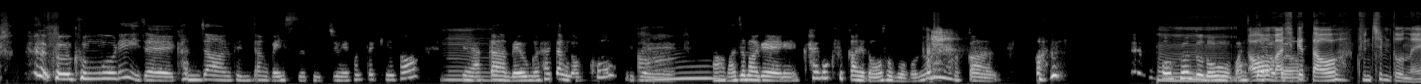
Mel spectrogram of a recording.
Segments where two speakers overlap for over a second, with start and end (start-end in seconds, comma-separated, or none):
11.6-13.1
